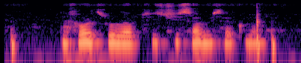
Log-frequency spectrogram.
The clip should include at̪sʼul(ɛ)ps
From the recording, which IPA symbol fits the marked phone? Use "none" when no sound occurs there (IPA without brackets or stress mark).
a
